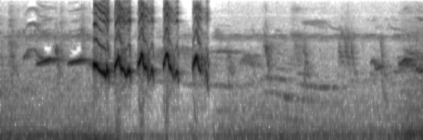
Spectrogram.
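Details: Orange-headed thrush, ngeban-style lure song for caged birds: soft thin whistles, then six loud, rasping downslurred notes in quick succession, followed by quiet with faint distant whistles.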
